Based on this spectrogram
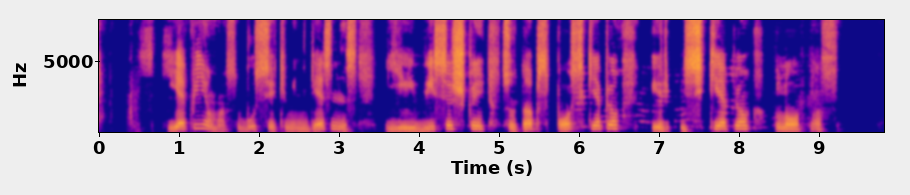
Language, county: Lithuanian, Panevėžys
